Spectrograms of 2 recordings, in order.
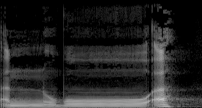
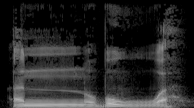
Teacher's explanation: وقلبت الهمزة إلى واو إن سبقت بواو مثل قوله تعالى النبوءة، ثم أضغمت الواو في الواو فصارت النبوة · Shown in: second take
